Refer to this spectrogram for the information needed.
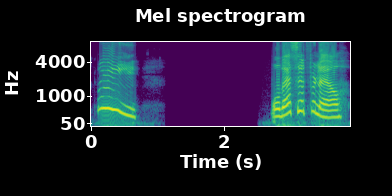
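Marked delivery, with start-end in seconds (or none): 0.1-0.7 high, gleeful "whee". Acted. Announcer celebrating two birthdays on one day, gleeful whee.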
